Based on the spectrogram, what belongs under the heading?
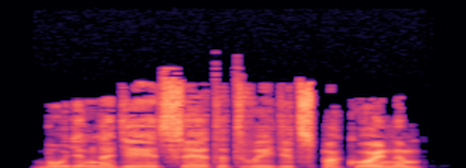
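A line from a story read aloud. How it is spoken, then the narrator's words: Large woman answered joyfully. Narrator (Russian): радостно ответила крупная круглолицая женщина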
